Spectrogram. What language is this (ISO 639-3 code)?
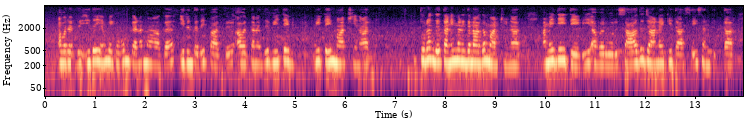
tam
